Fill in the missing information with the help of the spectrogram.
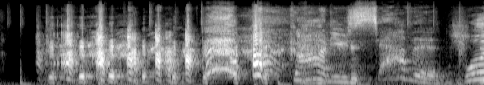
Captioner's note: laughing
